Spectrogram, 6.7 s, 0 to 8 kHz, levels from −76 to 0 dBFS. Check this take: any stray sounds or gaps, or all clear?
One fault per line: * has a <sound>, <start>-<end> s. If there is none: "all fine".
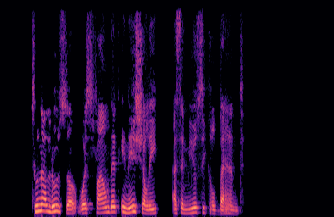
all fine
